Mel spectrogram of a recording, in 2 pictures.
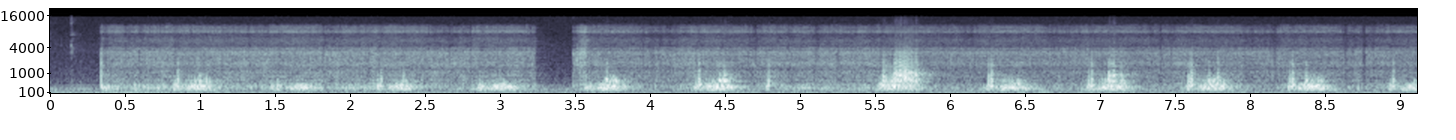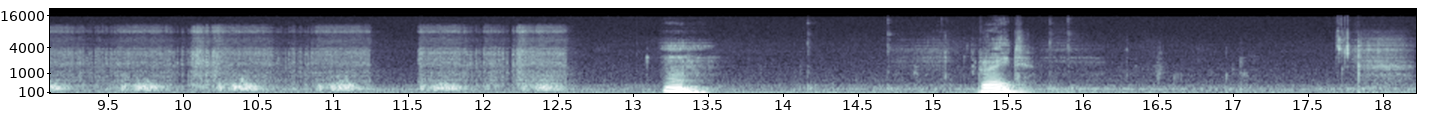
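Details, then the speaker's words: Aortic stenosis murmur in a cardiac auscultation teaching recording: rapid regular heartbeats, about 100 a minute, each with a harsh rising-falling (crescendo-decrescendo) systolic murmur. "Okay, let's try aortic stenosis murmur. Once again, aortic stenosis murmur."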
